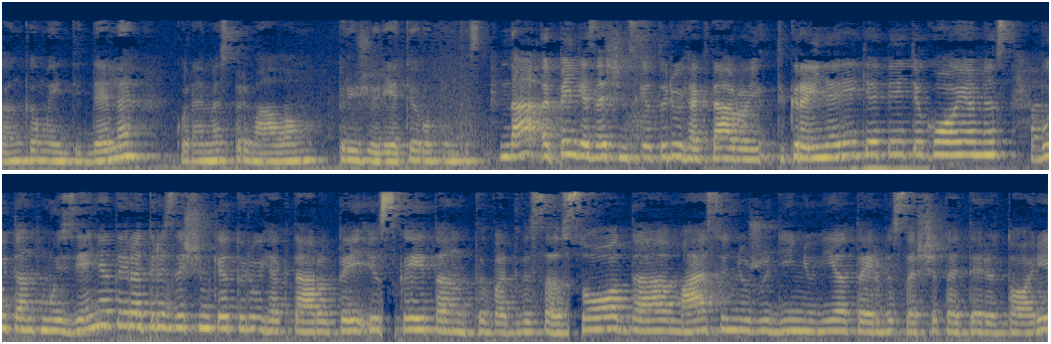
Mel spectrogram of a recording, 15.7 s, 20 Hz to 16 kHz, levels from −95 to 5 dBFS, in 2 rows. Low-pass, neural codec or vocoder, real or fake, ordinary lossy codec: 14.4 kHz; none; real; MP3, 48 kbps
